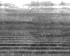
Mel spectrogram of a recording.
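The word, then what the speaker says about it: إِيَّاكَ: Kalau ada tanda tasydid, ada tanda syiddah, cara bacanya itu harus ditekan.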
